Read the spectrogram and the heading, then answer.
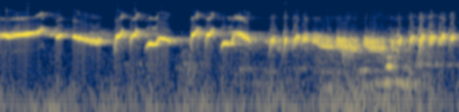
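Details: Loud Hwamei song, said to sing without pause: clear falling and rising whistles, then twisting slurred phrases, trailing into a dense, buzzy warble.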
